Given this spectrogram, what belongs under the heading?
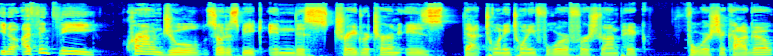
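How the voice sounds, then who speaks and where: A man speaks slowly, at a fairly slow pace, in an unremarkable speaking voice. His pitch is medium, with ordinary pitch variation. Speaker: basketball podcast co-host. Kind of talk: casual sports discussion.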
